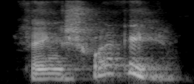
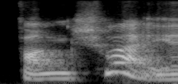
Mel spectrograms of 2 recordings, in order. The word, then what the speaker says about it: feng shui: It's an interesting topic because just straight up, people read the word feng shui and it's spelled F-U, yeah, F-E-N-G, but it's actually pronounced F-U-N-G.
